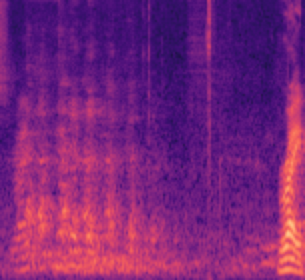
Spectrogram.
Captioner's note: laughter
